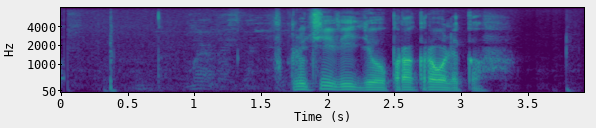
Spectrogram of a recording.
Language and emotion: Russian, neutral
